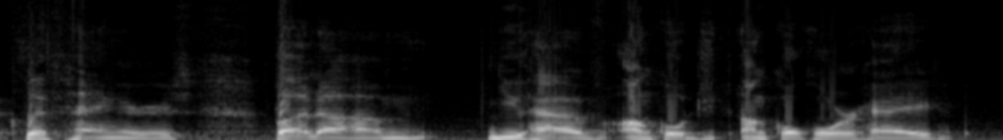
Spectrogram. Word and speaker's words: Jorge: But you have Uncle Jorge, which some people it's okay to pronounce as George, because if you go back to the 80s in South Florida, everybody didn't understand or choose to use people's proper pronunciation.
